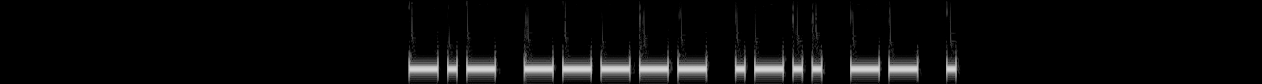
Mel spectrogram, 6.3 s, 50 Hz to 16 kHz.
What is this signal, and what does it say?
Morse code, heard as a keyed tone, about 25 wpm, 700 Hz. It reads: K0LME
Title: USA Call Signs - 5 Characters - Repeated 2x - 25wpm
